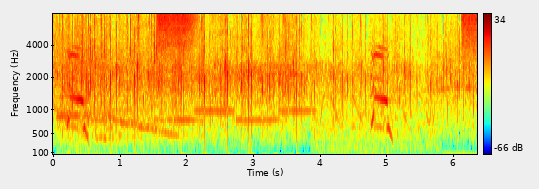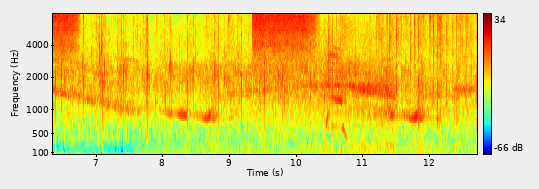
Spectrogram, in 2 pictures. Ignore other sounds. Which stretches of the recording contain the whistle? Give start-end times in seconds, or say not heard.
not heard.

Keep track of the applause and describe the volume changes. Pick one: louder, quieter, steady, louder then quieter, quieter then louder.
quieter.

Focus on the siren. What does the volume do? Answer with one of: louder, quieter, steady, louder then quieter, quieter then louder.
quieter then louder.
